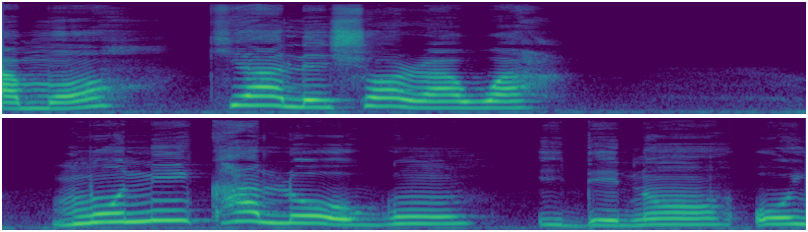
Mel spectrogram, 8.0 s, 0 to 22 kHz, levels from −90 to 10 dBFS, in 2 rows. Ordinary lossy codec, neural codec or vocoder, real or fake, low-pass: none; none; real; 19.8 kHz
